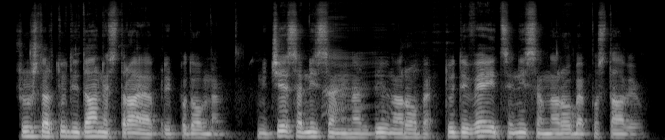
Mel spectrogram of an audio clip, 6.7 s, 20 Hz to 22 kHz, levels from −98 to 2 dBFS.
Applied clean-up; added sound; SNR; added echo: neural mask model DeepFilterNet 3.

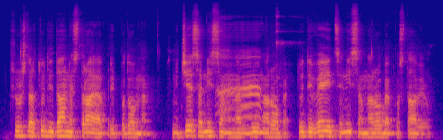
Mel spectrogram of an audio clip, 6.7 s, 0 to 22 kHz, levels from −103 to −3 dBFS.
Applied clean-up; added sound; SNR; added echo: neural mask model RNNoise.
